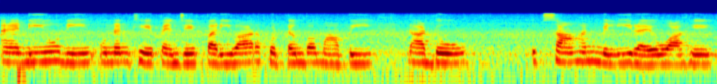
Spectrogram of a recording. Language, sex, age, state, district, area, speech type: Sindhi, female, 30-45, Maharashtra, Thane, urban, spontaneous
